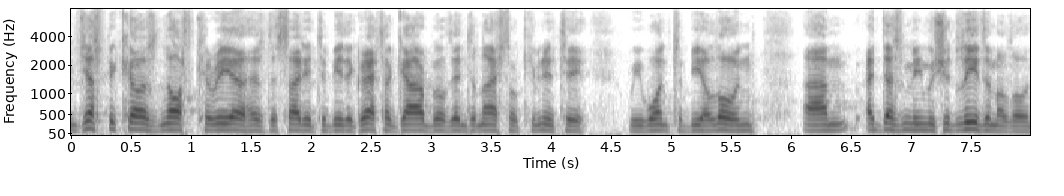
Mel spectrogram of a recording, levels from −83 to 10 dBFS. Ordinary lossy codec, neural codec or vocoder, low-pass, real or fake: none; codec, 16 kHz, 8 kbps, FunCodec, trained on Chinese and English, 25 frames a second; none; fake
